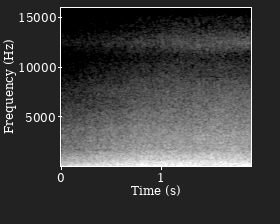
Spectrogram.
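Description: Sea waves wash and churn in a steady broadband rush, mixed with some wind noise, with no voices.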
